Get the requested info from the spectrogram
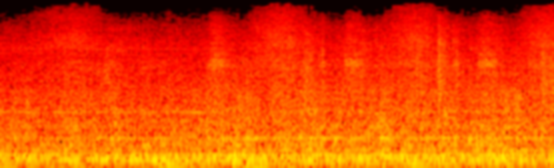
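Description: Industrial paper-printing machine running: steady machine noise with a low hum and faint high clicks recurring about twice a second.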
